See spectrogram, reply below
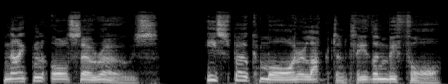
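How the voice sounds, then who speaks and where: Male audiobook narrator for fiction, expressive, varied intonation, mic set slightly back. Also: medium pitch, a little slow, creaky, no room sound, clean studio sound, far from the mic. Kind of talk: scripted narration of a novel.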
